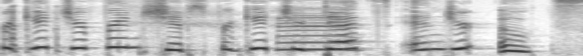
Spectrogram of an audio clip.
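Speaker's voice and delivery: put-on ghostly voice. Quoting a ghost's warning from a book: imitating Elena's ethereal voice. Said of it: "I like that voice".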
